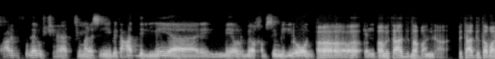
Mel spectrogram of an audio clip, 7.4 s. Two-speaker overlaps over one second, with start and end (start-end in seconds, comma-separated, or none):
4.4-6.5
